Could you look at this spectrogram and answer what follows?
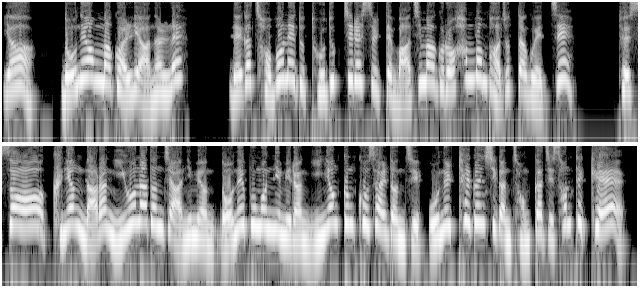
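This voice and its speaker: A woman's voice: sits high, sing-song, fairly quick, no echo, clean studio sound, voice pushed up. A woman voicing a furious, defiant young wife, indignant and sarcastic, in a dramatized story. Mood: angry ultimatum.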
